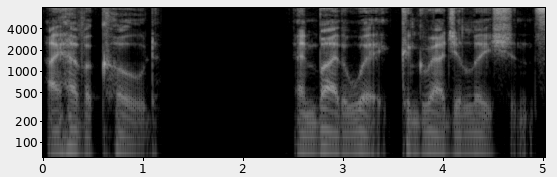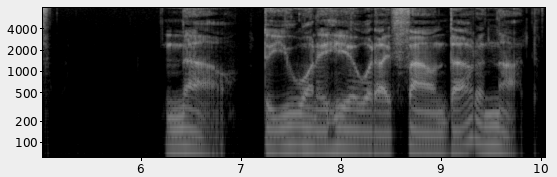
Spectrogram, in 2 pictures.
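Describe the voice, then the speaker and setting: Male actor as roguish supernatural informant, bottomless bass pitch, blunt slang, dry studio sound, roleplay audio. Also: slow, darkish tone, no echo, heavily acted. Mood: wry, unbothered. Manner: slangy, blunt, drawling street talk. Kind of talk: audio roleplay drama acting.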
